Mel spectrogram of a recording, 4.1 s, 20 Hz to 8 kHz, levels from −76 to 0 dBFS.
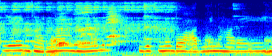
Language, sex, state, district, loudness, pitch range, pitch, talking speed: Hindi, female, Madhya Pradesh, Dhar, -17 LUFS, 190-220 Hz, 205 Hz, 145 wpm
